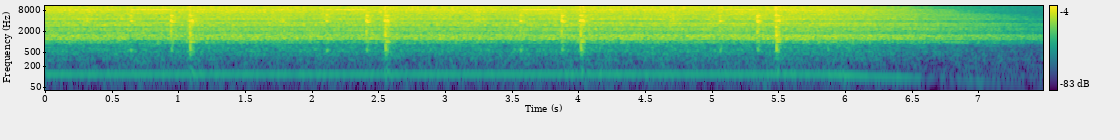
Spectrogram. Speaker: This is what it looks like when you have basically the logic's gone, and that is what is happening when you hear that telltale noise.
